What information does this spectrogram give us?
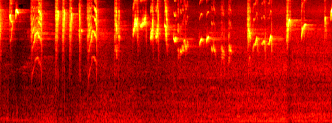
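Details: Olive-backed sunbird singing energetically, a tutor recording with rich filler phrases meant to train other birds: rapid, very high thin chirps and whistled upslurs, with quick trilled runs in a dense stream over a quiet background.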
